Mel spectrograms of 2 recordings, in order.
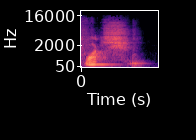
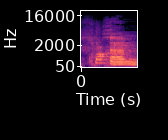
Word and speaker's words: Quach: Abquatsch oder wie Quach. – Genau. – Wie Quatsch ohne TS. – Quach.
